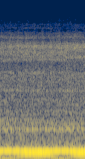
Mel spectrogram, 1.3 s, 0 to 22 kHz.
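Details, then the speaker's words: 1967 Ford Mustang with a rebuilt Holley 2300 2-barrel carb, on the choke high idle cam: a steady, even hum at about 1000 rpm with no misses or ticks. A healthy fast idle, later set to 700 rpm on the regular cam. "so my timing light hooked up so i can read my rpms sitting at about a thousand i could probably pump that up a little bit but that that's a pretty good high aisle"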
